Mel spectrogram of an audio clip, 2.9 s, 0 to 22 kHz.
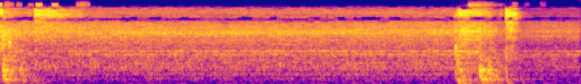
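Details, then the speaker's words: JDA Model PF200 pneumatic piston filler, piston in the home position with both position sensors working. On the foot switch, a sharp pneumatic clack with a short air hiss as the piston strokes forward; it cycles normally. "When I press the foot switch, this is going to go forward, you'll hear it, and you're going to see this nipple is going to pop up momentarily."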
